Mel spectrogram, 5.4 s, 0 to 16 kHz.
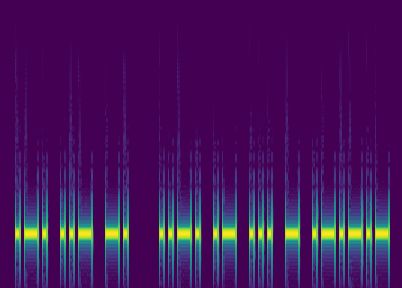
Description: Morse code, heard as a keyed tone, about 21 wpm, 700 Hz. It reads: RUN FAST.
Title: Sentences with 2-Word Phrases - 20wpm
